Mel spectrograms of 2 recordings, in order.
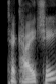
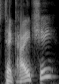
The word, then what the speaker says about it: Takaichi: Takaichi? It's Takaichi? Oh, I thought with with k a i you would pronounce the the vowels separately.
